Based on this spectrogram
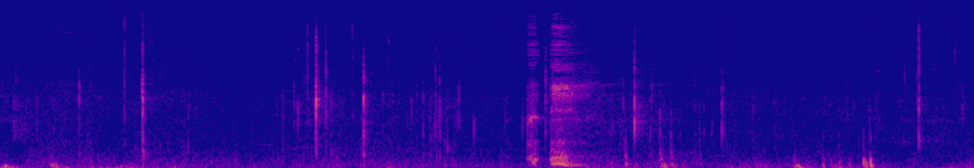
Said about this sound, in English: And I'm going to take the opportunity for a quick sip.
